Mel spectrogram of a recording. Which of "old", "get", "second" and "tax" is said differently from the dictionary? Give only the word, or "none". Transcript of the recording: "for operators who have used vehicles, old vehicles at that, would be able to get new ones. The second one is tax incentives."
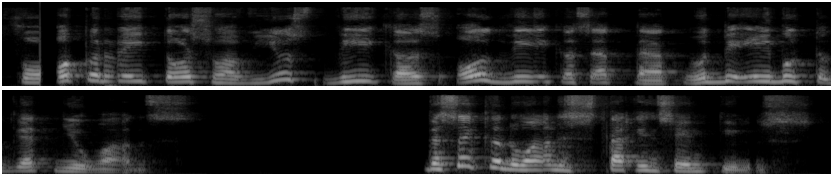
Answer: tax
